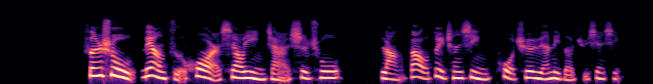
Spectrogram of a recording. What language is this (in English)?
Chinese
